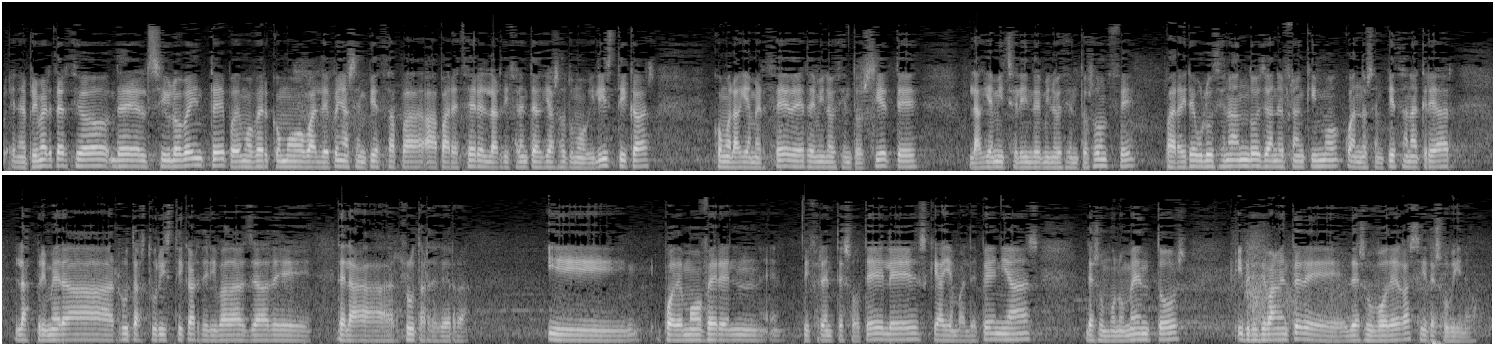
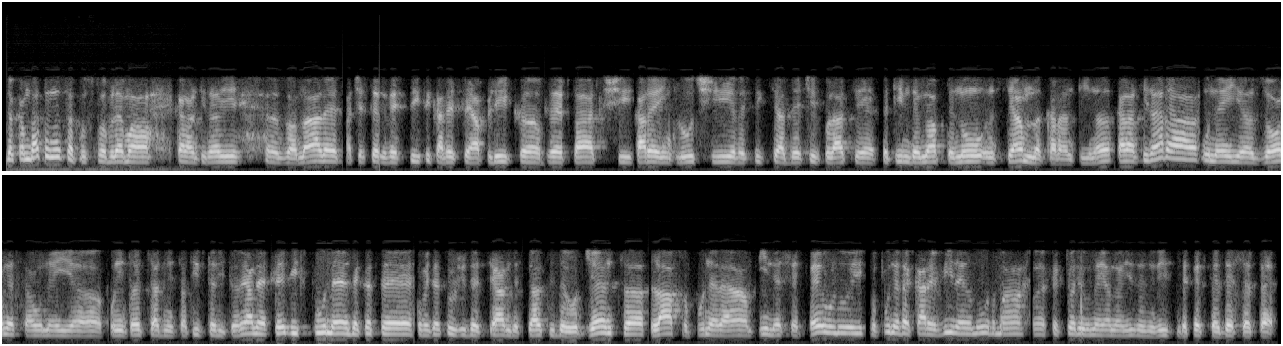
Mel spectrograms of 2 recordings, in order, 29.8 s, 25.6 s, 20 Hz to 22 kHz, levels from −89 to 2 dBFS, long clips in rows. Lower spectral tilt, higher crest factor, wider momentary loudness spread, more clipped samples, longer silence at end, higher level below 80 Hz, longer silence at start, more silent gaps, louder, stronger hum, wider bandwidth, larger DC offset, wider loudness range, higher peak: about the same, -5.5 dB/octave vs -6.5 dB/octave; first, 20 dB vs 14 dB; first, 10 LU vs 7 LU; neither; about the same, 0 s vs 0.05 s; first, -50 dBFS vs -62 dBFS; about the same, 0 s vs 0.05 s; neither; about the same, -21 LUFS vs -19 LUFS; neither; first, 13 kHz vs 3.8 kHz; neither; about the same, 3 LU vs 2 LU; first, 0 dBFS vs -4 dBFS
